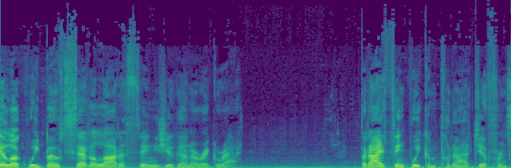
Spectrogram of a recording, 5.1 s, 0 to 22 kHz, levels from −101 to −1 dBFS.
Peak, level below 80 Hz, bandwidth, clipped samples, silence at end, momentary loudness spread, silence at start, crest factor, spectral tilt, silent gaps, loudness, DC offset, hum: -2 dBFS; -42 dBFS; over 20 kHz; under 0.1%; 0 s; 25 LU; 0 s; 24 dB; -5 dB/octave; none; -24 LUFS; under 0.1%; none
